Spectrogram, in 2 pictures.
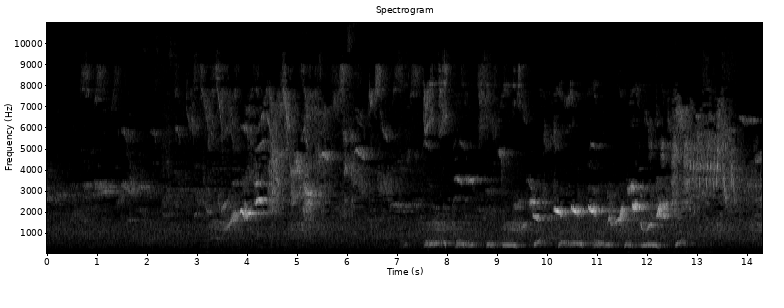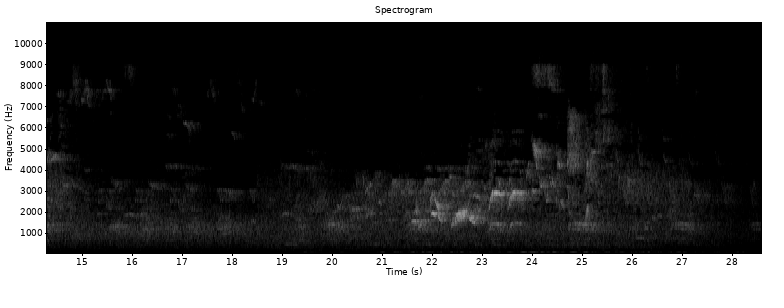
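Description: Several birds chirping and singing over a steady soft hiss, the calls coming in busy spells and fading out near the end.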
